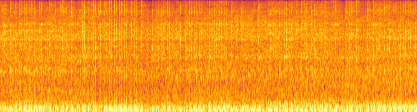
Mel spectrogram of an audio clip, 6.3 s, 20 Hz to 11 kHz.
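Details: ZT200 mower with newly fitted replacement engine and new starter solenoid: low, uneven chugging as the engine turns and catches briefly but never settles; fuel starvation from the closed fuel valve.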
